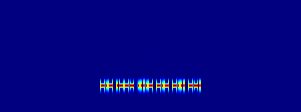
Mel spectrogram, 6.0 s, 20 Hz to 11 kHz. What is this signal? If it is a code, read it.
Morse code, heard as a keyed tone, about 42 wpm, 700 Hz. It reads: KJ4KBG
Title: USA Call Signs - 6 Characters - Repeated 2x - 45wpm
